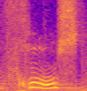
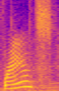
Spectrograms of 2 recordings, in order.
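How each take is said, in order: First: It is said with a French accent. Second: It is said with an English accent.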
